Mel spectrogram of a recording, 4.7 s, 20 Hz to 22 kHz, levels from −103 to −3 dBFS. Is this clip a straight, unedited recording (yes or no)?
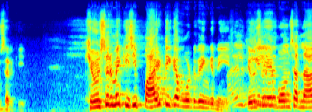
no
